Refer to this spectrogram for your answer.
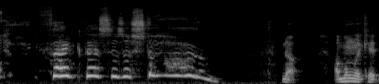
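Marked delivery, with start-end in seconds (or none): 0.0-2.2 pretend yelling, higher and louder. Acting out players warning the group about a storm: mock shouting a warning. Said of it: "that are the ones that are gonna be shouting".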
